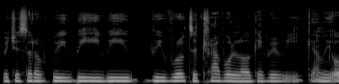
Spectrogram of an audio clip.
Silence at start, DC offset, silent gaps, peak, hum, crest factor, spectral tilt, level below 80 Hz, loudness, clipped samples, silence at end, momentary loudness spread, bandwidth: 0.05 s; under 0.1%; none; -16 dBFS; none; 16 dB; -5.5 dB/octave; -86 dBFS; -33 LUFS; under 0.1%; 0 s; 6 LU; 16 kHz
